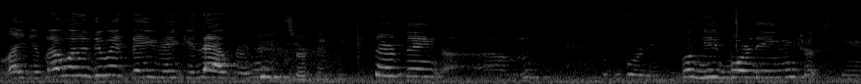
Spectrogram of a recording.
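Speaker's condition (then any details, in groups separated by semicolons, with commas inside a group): Spastic quadriplegic cerebral palsy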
